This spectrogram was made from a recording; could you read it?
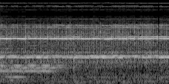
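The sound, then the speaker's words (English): A telephone bell rings without pause, a steady, bright metallic jangle with a high, shimmering tone that holds an even loudness throughout, with no voices. “Pick it up, Evans. Hello? No answer.”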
